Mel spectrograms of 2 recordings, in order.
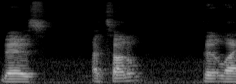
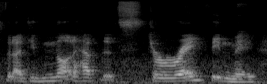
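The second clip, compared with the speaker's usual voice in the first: ordinary talk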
